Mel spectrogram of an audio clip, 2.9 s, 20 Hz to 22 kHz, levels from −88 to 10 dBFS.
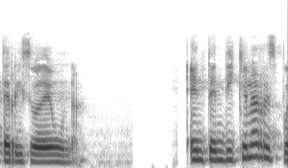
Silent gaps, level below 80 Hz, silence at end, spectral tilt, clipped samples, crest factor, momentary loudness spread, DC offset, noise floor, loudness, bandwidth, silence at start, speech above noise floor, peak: none; -70 dBFS; 0 s; -5.5 dB/octave; under 0.1%; 16 dB; 10 LU; under 0.1%; -70 dBFS; -20 LUFS; 9 kHz; 0 s; 51 dB; -4 dBFS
